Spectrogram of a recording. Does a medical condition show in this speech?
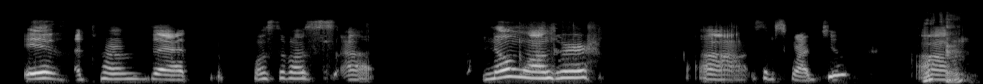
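Yes: cerebral palsy; birth oxygen deprivation.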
